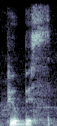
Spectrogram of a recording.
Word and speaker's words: pubis: Generally we are pronouncing this as a pubis, but actually it is pubis. But for simplicity we will pronounce it pubis.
